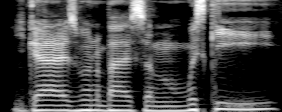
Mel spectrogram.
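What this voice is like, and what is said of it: Corky Romano impression. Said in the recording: “That was my Corky Romano impression.”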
